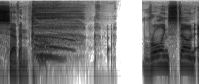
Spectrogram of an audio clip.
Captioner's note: laughing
